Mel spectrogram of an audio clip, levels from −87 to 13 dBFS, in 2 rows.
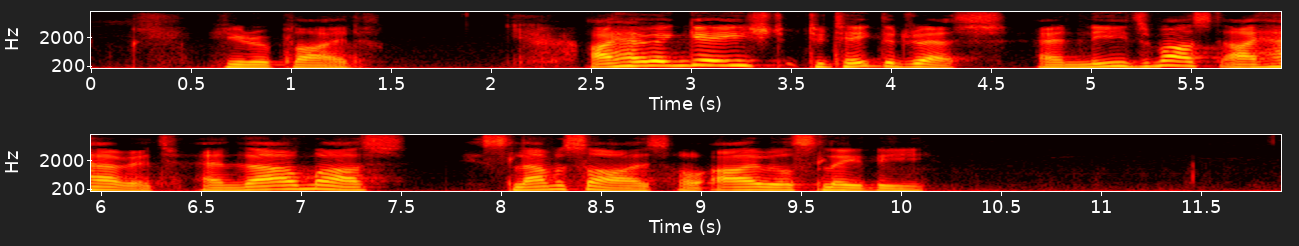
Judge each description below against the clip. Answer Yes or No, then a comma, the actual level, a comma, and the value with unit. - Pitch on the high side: No, medium, 155 Hz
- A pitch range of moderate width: No, wide, 6.4 semitones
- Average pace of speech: No, slow, 120 wpm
